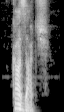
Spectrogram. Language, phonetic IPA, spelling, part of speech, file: Polish, [ˈkazat͡ɕ], kazać, verb, Pl-kazać.ogg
